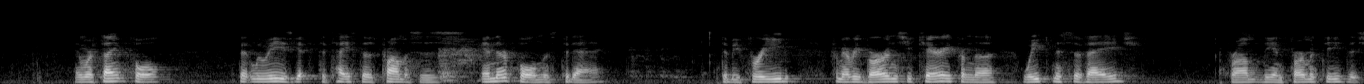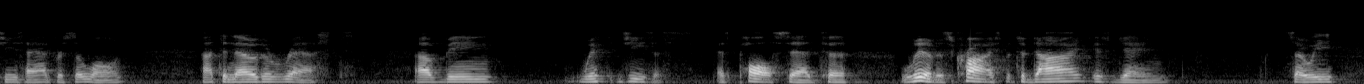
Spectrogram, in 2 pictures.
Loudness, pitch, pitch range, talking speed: -22 LUFS, 115 Hz, 105-125 Hz, 130 wpm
